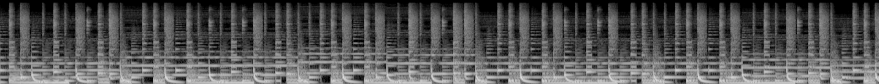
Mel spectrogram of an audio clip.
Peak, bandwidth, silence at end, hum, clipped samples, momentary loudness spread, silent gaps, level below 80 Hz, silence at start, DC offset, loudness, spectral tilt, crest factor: 0 dBFS; 19.5 kHz; 0 s; none; under 0.1%; 1 LU; none; -22 dBFS; 0 s; 0.3%; -16 LUFS; -5 dB/octave; 14 dB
